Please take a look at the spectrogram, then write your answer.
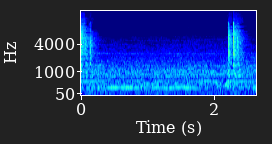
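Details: CTC 3D printer while printing: quiet motor whir with two sharp knocking clacks about two seconds apart as the head moves. The sound comes from the printer's top right corner; cause unclear.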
